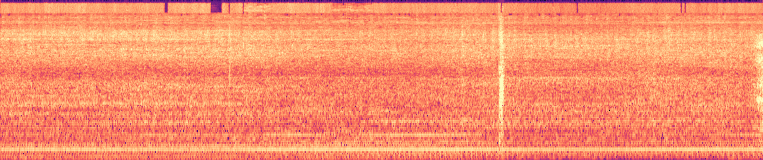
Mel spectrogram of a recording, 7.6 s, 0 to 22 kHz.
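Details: 2014 Dodge Charger Pursuit V6 bought at government auction: a smooth, even idle with a steady low hum and faint injector ticking, and no knocks, misses or surges.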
